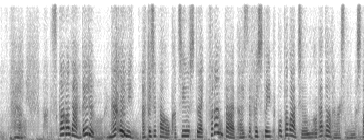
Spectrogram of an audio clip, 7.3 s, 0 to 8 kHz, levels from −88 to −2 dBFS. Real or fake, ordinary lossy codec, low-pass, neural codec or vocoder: fake; none; none; codec, 16 kHz, 0.5 kbps, FreqCodec, smaller model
